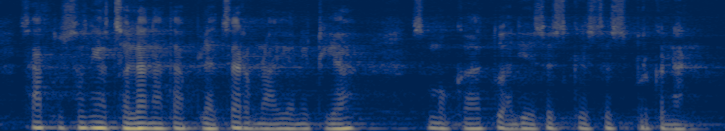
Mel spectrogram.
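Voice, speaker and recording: Flat, monotone delivery from a man at a moderate speed. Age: 60s. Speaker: guest preacher and businessman. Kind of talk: sermon. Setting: church.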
